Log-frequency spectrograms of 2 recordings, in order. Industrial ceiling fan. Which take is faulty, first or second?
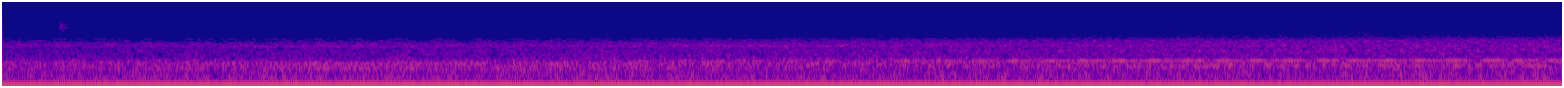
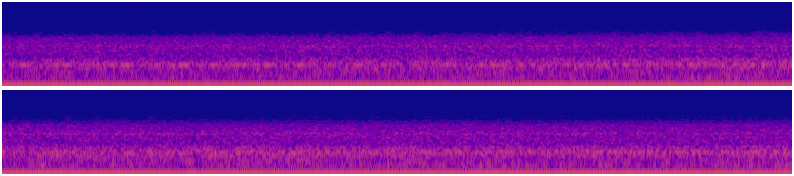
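first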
